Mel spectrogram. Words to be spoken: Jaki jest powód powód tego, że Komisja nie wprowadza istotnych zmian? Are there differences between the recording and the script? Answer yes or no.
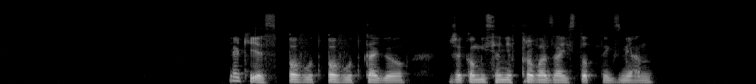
no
